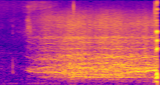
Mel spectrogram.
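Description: Engines of a field of Formula One cars at a race start, fading in about half a second in and building to a steady sound of many engines at once.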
